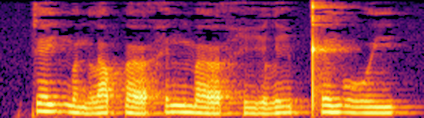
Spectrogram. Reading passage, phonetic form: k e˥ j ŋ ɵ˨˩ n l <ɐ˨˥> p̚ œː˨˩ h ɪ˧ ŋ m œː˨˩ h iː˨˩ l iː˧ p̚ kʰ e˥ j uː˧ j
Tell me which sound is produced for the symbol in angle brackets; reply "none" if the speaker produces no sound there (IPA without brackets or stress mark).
ɐ˨˥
